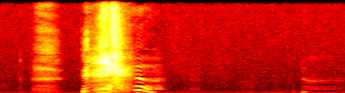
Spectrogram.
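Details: Adult female, throat raw the next day: a brief breathy build-up, then one loud explosive sneeze with a voiced tail, followed by quiet breathing; sneezing.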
